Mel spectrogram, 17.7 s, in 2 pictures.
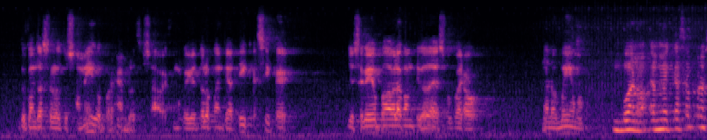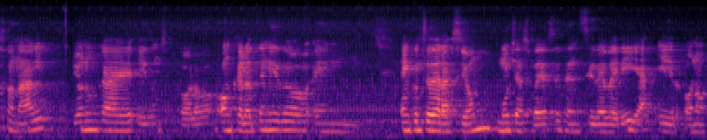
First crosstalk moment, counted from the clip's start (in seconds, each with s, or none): none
